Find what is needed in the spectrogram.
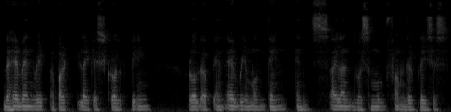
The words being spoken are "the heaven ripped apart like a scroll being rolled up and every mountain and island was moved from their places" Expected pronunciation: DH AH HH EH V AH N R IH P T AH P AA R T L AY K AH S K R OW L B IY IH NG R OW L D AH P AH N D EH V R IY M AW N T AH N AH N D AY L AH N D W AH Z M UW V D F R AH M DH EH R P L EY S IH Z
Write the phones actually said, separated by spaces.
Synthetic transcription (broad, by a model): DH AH HH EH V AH N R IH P AH P AA R T L AY K AH S K R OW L B IY IH NG R OW L D AH P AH N EH V R IY M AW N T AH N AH N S AY L AH N D W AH S M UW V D F R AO M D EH R P L EY S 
